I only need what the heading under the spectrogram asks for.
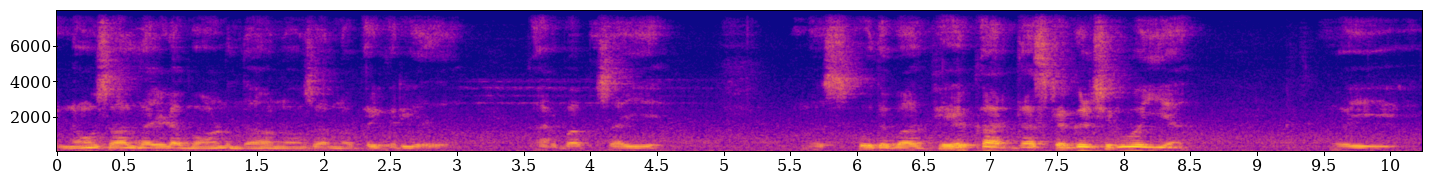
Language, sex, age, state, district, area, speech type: Dogri, male, 60+, Jammu and Kashmir, Reasi, urban, spontaneous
